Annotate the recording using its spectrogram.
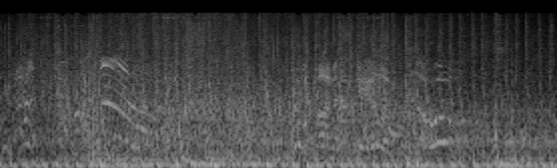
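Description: Electronic zaps and whines sweep up and down.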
